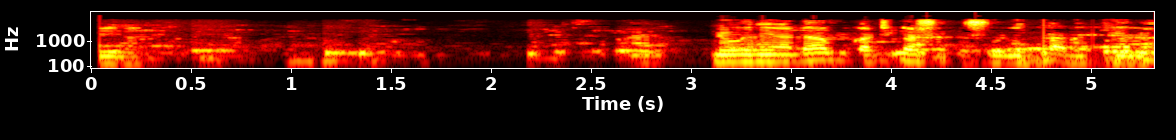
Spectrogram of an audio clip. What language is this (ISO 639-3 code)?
swa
